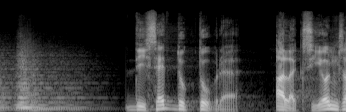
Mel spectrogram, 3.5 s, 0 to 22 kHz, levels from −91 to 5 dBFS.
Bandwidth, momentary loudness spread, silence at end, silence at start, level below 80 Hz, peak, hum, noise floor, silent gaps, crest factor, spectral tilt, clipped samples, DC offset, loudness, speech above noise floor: 14.5 kHz; 18 LU; 0 s; 0 s; -50 dBFS; -4 dBFS; none; -52 dBFS; none; 20 dB; -4.5 dB/octave; under 0.1%; under 0.1%; -22 LUFS; 31 dB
